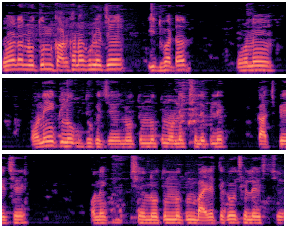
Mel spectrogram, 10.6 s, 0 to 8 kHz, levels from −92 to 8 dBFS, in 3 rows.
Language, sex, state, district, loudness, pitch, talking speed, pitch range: Bengali, male, West Bengal, Kolkata, -18 LUFS, 150 Hz, 145 wpm, 140-175 Hz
